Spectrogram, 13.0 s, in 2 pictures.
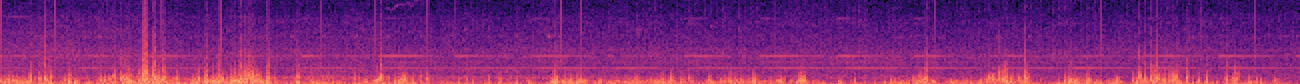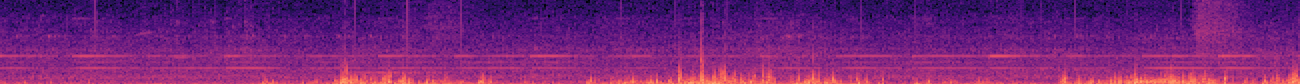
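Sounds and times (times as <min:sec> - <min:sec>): freight train rolling past: 0:00.0 - 0:13.0
wind buffeting microphone: 0:00.0 - 0:13.0.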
